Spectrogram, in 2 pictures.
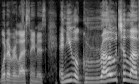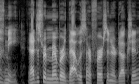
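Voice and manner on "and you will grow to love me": put-on theatrical, animated delivery, higher and louder. Retelling a classmate's first class introduction: imitating Stacy's theatrical introduction. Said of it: "very, like, theatrical and animated".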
